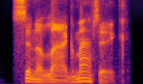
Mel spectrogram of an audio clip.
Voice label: "synallagmatic", British

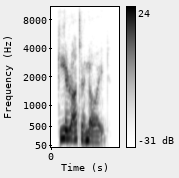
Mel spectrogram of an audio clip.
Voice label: "carotenoid", Indian

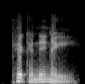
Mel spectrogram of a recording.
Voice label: "piccaninny", American

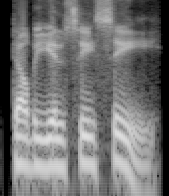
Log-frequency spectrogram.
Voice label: "WCC", American

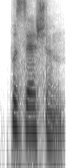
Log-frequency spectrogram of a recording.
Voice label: "possession", Indian; Dictionary

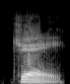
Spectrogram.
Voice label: "jay", American

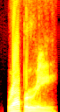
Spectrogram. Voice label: "rapparee", American

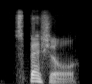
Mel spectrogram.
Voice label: "special", British

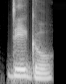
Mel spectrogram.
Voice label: "dago", Indian

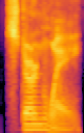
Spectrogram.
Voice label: "sternway", American

